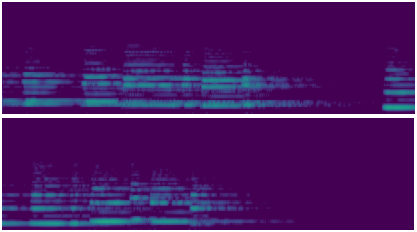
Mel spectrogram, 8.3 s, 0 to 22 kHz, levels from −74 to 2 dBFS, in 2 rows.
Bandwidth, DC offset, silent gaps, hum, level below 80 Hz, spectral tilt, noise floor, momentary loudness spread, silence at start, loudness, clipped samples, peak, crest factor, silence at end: 6.6 kHz; under 0.1%; none; none; -86 dBFS; -5 dB/octave; under -90 dBFS; 14 LU; 0 s; -38 LUFS; under 0.1%; -24 dBFS; 16 dB; 1.65 s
